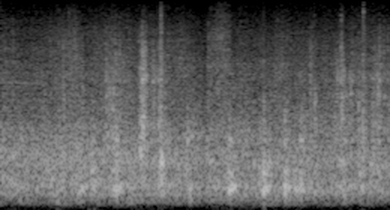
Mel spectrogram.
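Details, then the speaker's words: Ford Taurus driving over bumps: irregular short clunks and rattles over road and wind noise from worn front sway bar end links, fixed by replacing them. "well my friend that is your front sway bar links we're going to change them we'll show you how to do it anytime you hit a bump you get a rattling noise in the front"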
